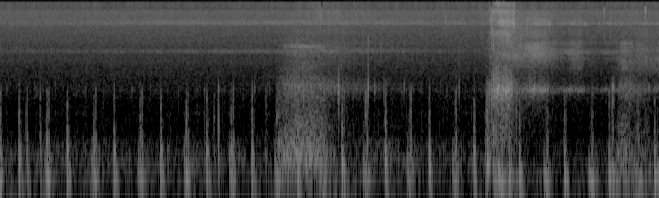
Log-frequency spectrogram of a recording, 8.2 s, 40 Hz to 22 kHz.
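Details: Self-recorded heartbeat with the fan off, taken shortly after the heart started feeling thumpy; valve sounds and blood rushing are audible. Steady deep thumping at about 105 beats a minute, with some rubbing noise over it.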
